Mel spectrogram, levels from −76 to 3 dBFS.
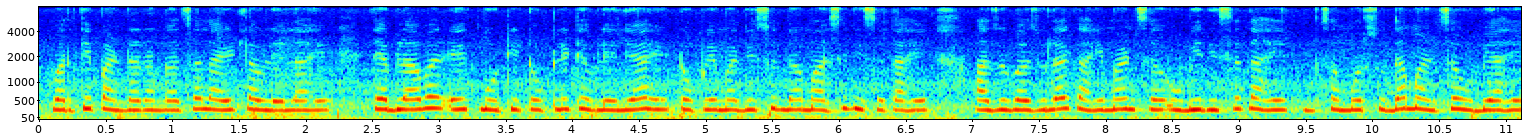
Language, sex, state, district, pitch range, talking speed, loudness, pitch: Marathi, female, Maharashtra, Chandrapur, 250-275 Hz, 155 wpm, -13 LUFS, 260 Hz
